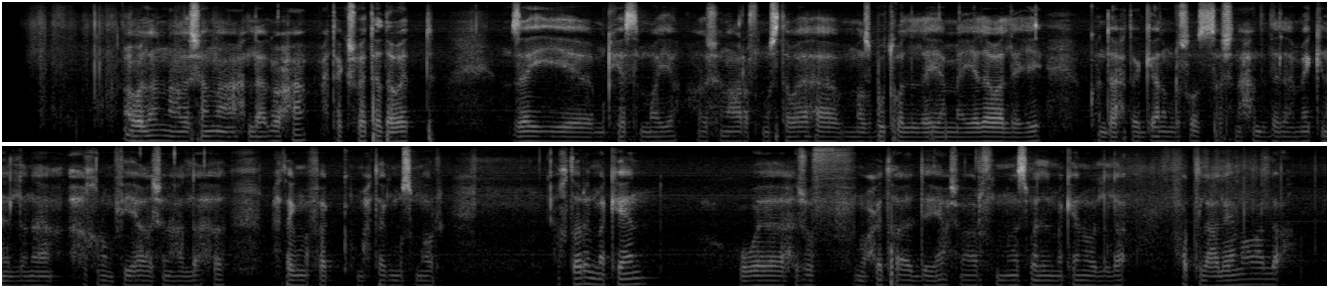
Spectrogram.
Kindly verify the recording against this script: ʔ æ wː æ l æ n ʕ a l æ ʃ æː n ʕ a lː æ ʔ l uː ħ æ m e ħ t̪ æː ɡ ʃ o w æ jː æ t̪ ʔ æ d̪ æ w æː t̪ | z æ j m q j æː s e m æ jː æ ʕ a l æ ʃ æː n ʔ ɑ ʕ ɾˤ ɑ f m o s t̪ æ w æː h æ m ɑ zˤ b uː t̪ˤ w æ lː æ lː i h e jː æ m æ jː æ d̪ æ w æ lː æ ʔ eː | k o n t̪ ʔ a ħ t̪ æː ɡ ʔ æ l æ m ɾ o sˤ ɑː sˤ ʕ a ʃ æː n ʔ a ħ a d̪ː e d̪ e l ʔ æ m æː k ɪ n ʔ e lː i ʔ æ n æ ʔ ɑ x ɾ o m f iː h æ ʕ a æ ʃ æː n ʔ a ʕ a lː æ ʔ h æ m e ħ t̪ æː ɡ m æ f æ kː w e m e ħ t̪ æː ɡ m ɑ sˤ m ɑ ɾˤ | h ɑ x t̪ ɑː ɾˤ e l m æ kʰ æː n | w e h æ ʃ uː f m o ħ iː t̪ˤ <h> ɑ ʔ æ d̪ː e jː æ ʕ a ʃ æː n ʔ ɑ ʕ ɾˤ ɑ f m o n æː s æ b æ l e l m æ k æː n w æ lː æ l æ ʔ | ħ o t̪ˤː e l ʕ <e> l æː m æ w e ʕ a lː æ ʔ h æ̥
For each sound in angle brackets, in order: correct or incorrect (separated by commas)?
correct, incorrect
